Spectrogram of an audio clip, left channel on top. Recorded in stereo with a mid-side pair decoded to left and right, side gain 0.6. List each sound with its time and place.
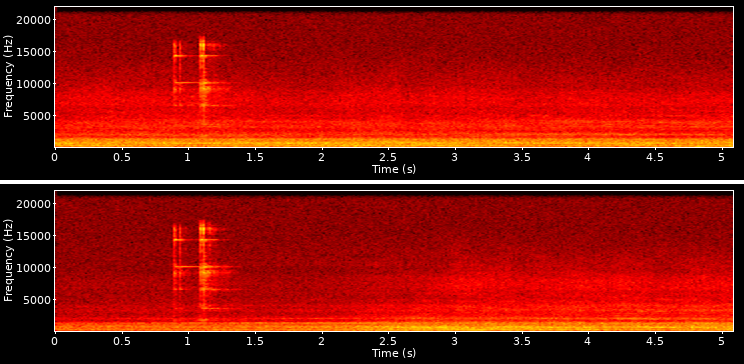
0.9 s a bicycle bell: 5° right, 3.5 m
